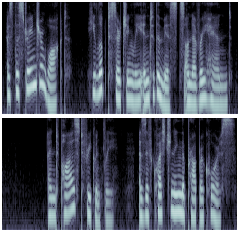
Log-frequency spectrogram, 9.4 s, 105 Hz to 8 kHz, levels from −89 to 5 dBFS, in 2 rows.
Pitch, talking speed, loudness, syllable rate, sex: 195 Hz, 140 wpm, -20 LUFS, 4.9 syllables/s, female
